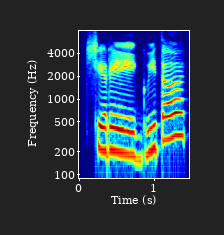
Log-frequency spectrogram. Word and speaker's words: Chiringuito: I think it's Chiringuito Chiri Chiringuito.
